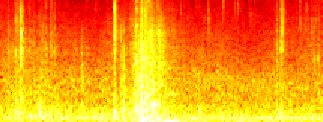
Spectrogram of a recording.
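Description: A heavy metal door rattles as someone tries to open it.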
